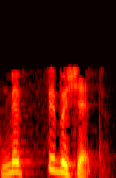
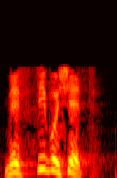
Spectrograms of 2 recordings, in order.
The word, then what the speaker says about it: Mephibosheth: Try that, Mephibosheth. Come on now, this is Hebrew, you cannot say it like that. Mephibosheth.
